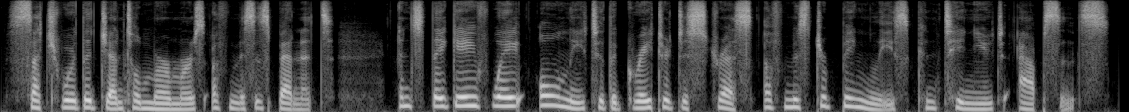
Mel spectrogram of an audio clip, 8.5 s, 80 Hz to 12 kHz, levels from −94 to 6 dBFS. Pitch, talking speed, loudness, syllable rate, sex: 205 Hz, 155 wpm, -21 LUFS, 4.7 syllables/s, female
